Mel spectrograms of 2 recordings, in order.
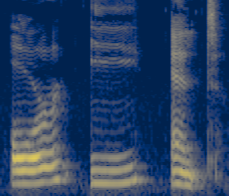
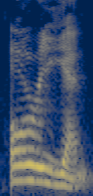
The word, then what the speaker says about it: orient: In this case, they're pronounced separately, E-ent.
